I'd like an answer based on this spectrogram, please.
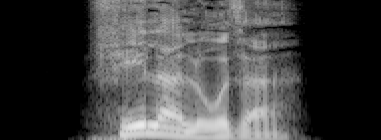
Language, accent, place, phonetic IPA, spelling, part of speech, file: German, Germany, Berlin, [ˈfeːlɐˌloːzɐ], fehlerloser, adjective, De-fehlerloser.ogg
- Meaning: inflection of fehlerlos: 1. strong/mixed nominative masculine singular 2. strong genitive/dative feminine singular 3. strong genitive plural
